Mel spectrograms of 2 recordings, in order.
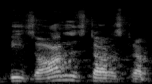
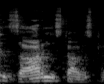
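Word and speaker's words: Bjarne Stroustrup: लेकिन उस दिन पहली बार उसने हमारी वैल्यू कह लो, औकात कह लो, बताया कि भैया बिजॉर्न स्टार स्ट्रब नहीं है, जॉर्न स्टार स्ट्रब है, बी साइलेंट।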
